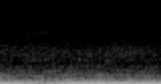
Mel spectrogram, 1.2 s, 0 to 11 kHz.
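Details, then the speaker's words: 2000 Porsche 996 911 test drive after rear brake pad replacement, wear light off: low steady droning rumble at cruising speed, no squeal or grinding; hum from worn-out tires, brakes quiet. "No noises, nothing. Just the hum of the worn out tires, but that will be the next winter project."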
